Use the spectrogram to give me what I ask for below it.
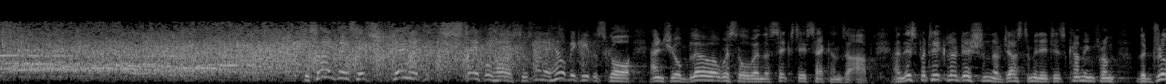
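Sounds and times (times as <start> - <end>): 
audience applause on a comedy panel game show: 0.0 - 6.1
speech: 3.0 - 11.6.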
